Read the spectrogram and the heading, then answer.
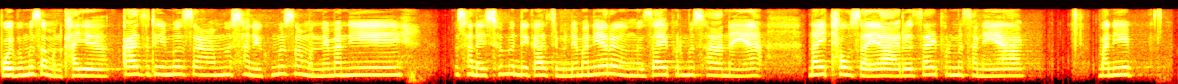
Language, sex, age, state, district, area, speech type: Bodo, female, 18-30, Assam, Kokrajhar, rural, spontaneous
